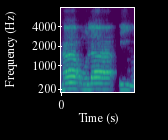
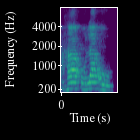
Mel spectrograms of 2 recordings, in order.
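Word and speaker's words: هؤلاءِ: Baik, sekarang haula'i banatun. Kenapa nggak bacanya haula'u? Haula'i. Kenapa bacanya nggak haula'u? Ana tidak punya argumentasinya, Ustaz. Ana taunya bacaannya haula'i, Ustaz.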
